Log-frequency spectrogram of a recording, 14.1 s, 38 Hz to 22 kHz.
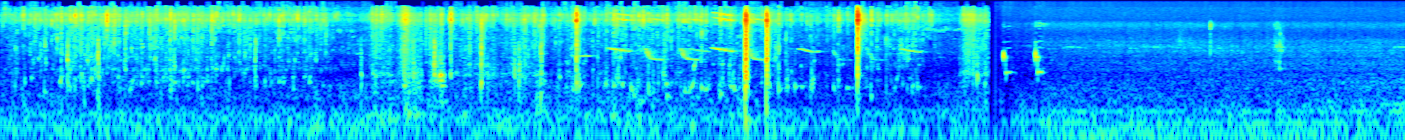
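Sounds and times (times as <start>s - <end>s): small birds calling: 5.5s - 10.5s.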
